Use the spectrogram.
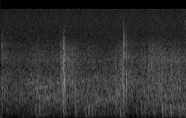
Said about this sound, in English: The noise of gunfire rose from all over the centre of Peking. It was unremitting. On the streets leading down to the main road to Tiananmen Square, furious people stared in disbelief at the glow in the sky, listening to the sound of shots.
